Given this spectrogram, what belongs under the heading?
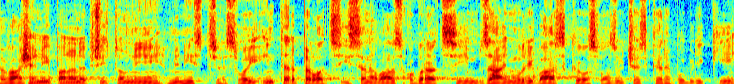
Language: Czech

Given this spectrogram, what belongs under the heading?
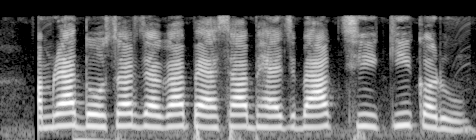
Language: Maithili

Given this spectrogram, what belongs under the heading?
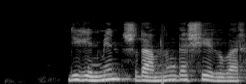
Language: Kazakh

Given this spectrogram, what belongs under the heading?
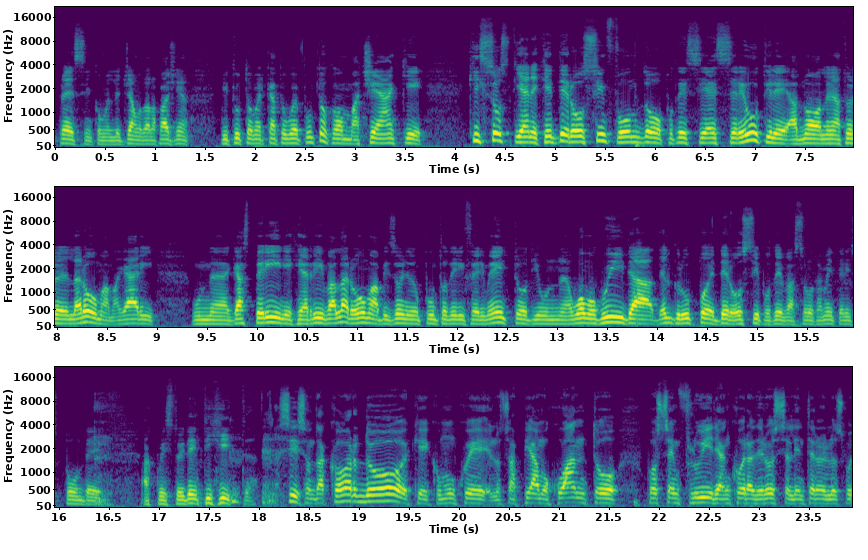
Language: Italian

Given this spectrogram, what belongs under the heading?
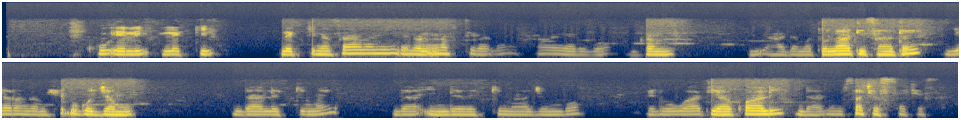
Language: Fula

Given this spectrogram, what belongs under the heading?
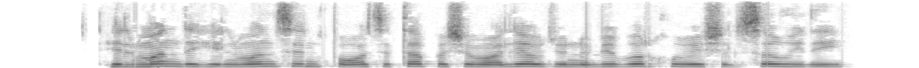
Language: Pashto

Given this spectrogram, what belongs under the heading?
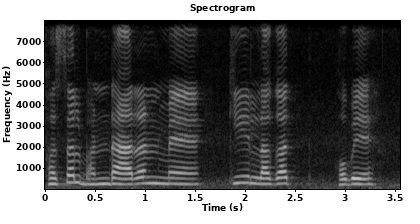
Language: Magahi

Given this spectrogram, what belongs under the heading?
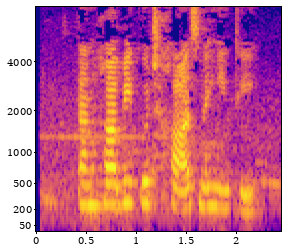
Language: Urdu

